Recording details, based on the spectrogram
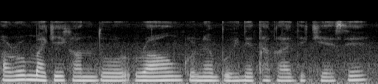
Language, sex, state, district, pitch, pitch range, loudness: Nagamese, female, Nagaland, Dimapur, 185 Hz, 180-195 Hz, -16 LUFS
